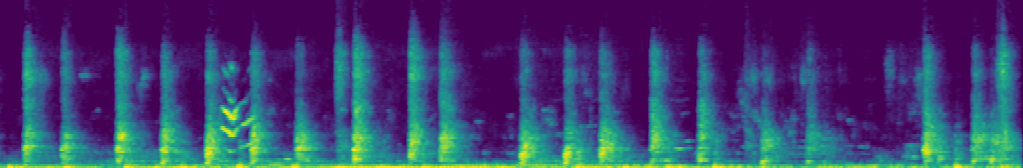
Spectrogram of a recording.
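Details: Red-breasted parakeets at the start of the mating season give harsh, broadband squawks in a rapid series, roughly two per second across ten seconds, over a steady low hum.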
